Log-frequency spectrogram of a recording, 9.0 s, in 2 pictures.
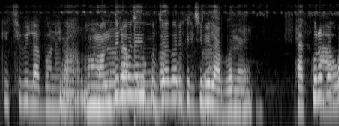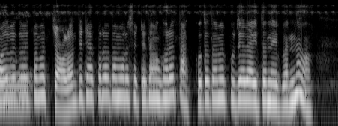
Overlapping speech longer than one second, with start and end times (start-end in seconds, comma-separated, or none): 0.8-3.2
